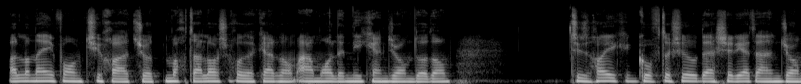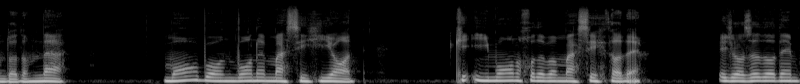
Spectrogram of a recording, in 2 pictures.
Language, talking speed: Persian, 125 wpm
